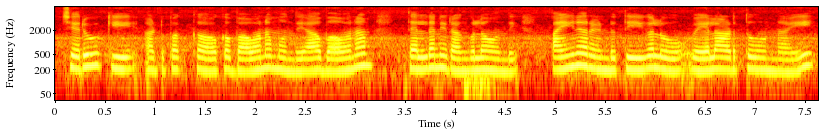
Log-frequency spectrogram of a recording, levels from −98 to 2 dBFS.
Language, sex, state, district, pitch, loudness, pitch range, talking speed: Telugu, female, Telangana, Hyderabad, 205 Hz, -15 LUFS, 195-225 Hz, 120 wpm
